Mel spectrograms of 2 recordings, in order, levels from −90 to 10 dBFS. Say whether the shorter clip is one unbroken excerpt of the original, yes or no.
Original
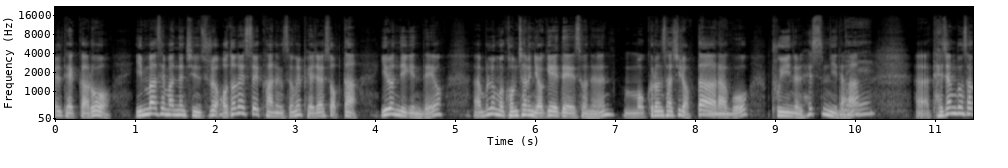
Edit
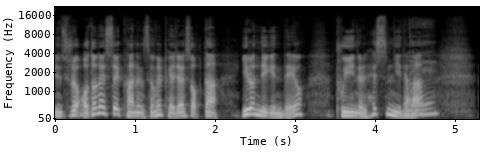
no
